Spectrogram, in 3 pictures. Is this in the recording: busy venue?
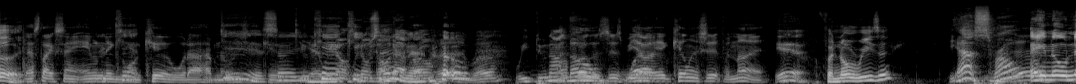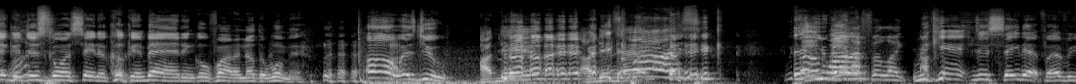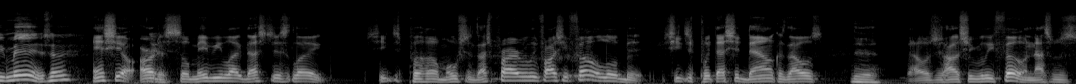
no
